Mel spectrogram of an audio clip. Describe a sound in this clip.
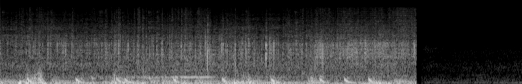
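Bicycle tyres crunch and rumble over packed snow.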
